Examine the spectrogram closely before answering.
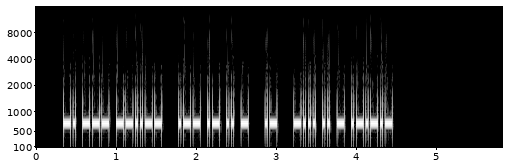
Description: Morse code, heard as a keyed tone, about 39 wpm, 700 Hz. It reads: NO, WAIT A BIT.
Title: Sentences from Top 900 Words 40wpm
